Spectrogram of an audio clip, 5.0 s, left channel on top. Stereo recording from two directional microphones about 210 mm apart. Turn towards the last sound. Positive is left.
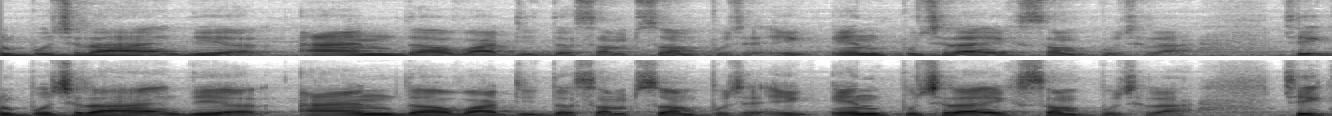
turn(degrees=-45)  # may be behind; listen again after turning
